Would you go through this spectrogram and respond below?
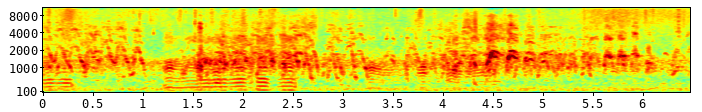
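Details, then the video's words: A hungry Canada goose gives harmonic, nasal honks. One short honk opens, then a longer run of honks follows, with a few more calls and a low background murmur behind. "Hungry Canada Goose"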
